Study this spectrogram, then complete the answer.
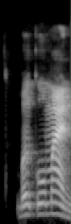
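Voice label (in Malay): "berkuman", Malay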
